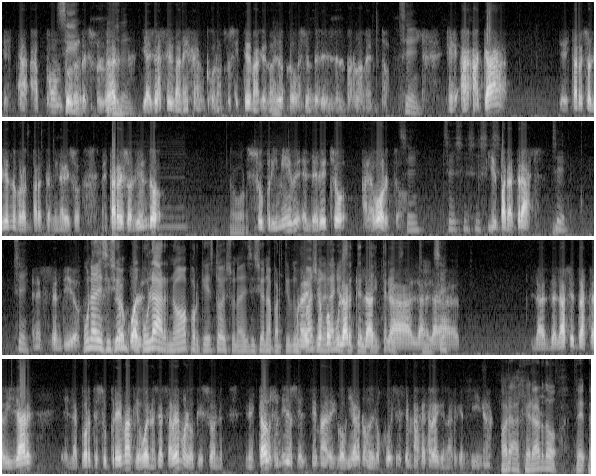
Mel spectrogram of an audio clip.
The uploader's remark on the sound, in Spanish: Recordamos la comunicación telefónica con el actor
